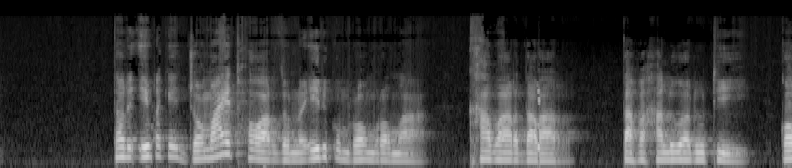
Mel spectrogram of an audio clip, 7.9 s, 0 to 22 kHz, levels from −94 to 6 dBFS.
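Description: A brief glitch breaks through between 1.48 and 1.53 s. This is damaged data in a compressed stream: bytes in that stretch of the file were lost or corrupted, so the decoder misread the affected frames, lost its sync, and hunted for the next valid frame header before playback picked up again.

From 5.06 to 7.11 s the top end turns dull, as though the sheen has been shaved off the highest frequencies. This is channel delay, or comb filtering: one channel runs late by roughly two samples, about 0.05 ms, and when the channels are folded to mono, content common to both cancels in evenly spaced notches. With so short an offset, the first notch falls near 10 kHz, which is why the loss is heard mainly as missing air at the very top.

Within that stretch, between 5.34 and 5.40 s, a second blip of damaged data in a compressed stream cuts in, again a short glitch. As before, corrupted frames in the compressed file forced the decoder to resynchronise on the next intact frame.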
